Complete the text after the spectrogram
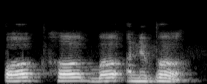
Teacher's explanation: બોલતા હોઠ એકબીજાને સ્પર્શ કરે છે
